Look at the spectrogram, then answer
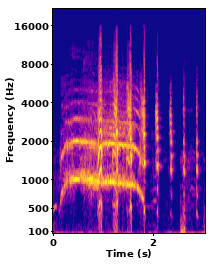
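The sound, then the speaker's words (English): A goat, in a sound effect of a screaming goat, lets out a long, loud, quavering bleat, followed by several sharp clicks and knocks as it trails off; no one speaks. “You know that's a goat, by the way?”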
